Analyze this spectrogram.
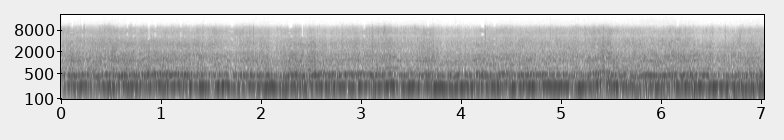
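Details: Several bees humming with wings flapping, a constant layered drone with steady low tones and a slight rise in pitch late on, loud and unbroken.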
